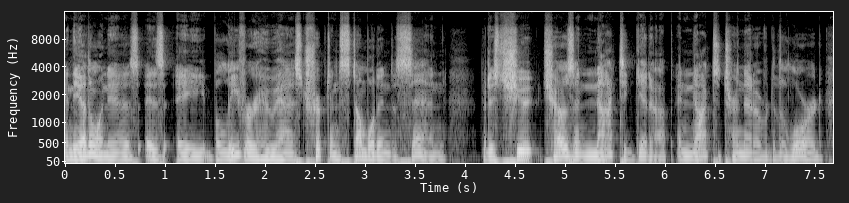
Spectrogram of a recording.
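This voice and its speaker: In a Texan accent, the speaker goes at a very fast pace on a very clean recording with a silent background. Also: man, dry, close sound with no echo. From Texas. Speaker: pastor. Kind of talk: casual interview chat. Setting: studio.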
